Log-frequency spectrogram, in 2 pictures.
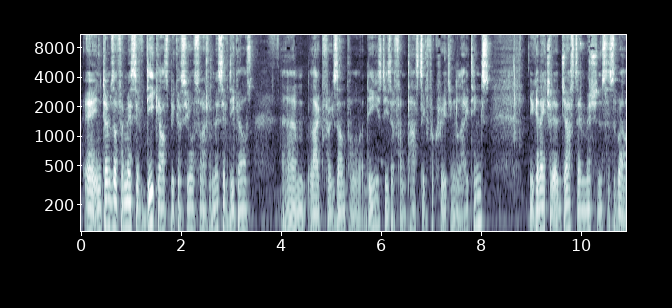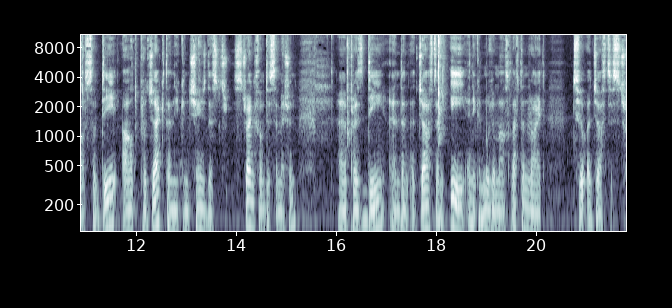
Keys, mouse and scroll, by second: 0.3 scroll up 1, 0.6 shift+middle drag, 1.1 middle click, 1.6 click, 2.3 d, 4.9 click, 6.6 click, 7.1 click, 7.9 middle click, 8.5 g, 9.5 ctrl+click, 10.0 shift+middle click, 10.3 shift+middle click, 10.7 d, 11.6 alt+click, 11.9 alt+click, 12.5-13.0 alt+middle drag, 13.3 shift+middle click, 13.5 shift+middle click, 13.9 shift+middle click, 14.6 shift+middle click, 16.0 d, 17.4 click, 17.8 e.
